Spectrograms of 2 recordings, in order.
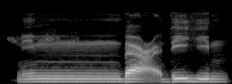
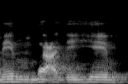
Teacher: mengganti nun sakinah ketika bertemu dengan ba diganti menjadi mim dengan gunnah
